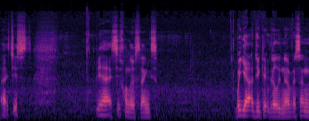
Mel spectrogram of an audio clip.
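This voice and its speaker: With a Scottish accent, a man speaks at a fairly quick pace. His pitch is medium, with ordinary pitch variation. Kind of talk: casual vlog talking to camera. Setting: outdoors in a park. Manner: stutters sometimes, gets tongue-tied; repeats himself.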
